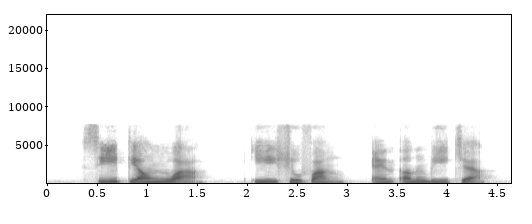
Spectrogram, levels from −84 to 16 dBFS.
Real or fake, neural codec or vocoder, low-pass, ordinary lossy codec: fake; codec, 16 kHz, 1 kbps, FunCodec, trained on LibriTTS, 50 frames a second; none; none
